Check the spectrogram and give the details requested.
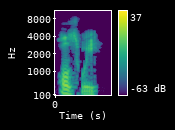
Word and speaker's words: Oswy: king of Northumbria was Oswy. You'll see his name here spelled with a Y, but in Old English it ends with IG. Old English G's are sometimes pronounced like consonantal Y's.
